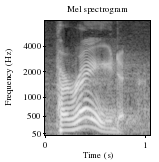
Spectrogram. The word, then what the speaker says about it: parade: Parade, parents, flower, carry. The answer is parade because it has stress on the second syllable while the other three have stress on the first syllable.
